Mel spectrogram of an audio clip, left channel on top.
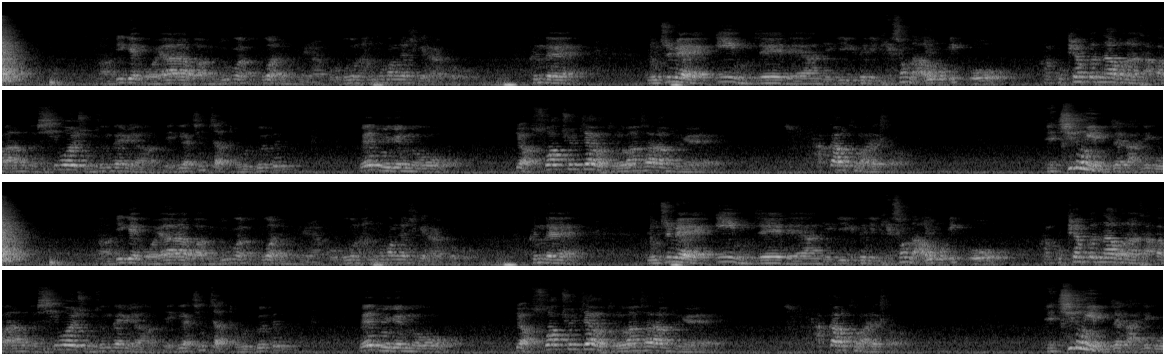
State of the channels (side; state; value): both; normal; correlation 0.72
